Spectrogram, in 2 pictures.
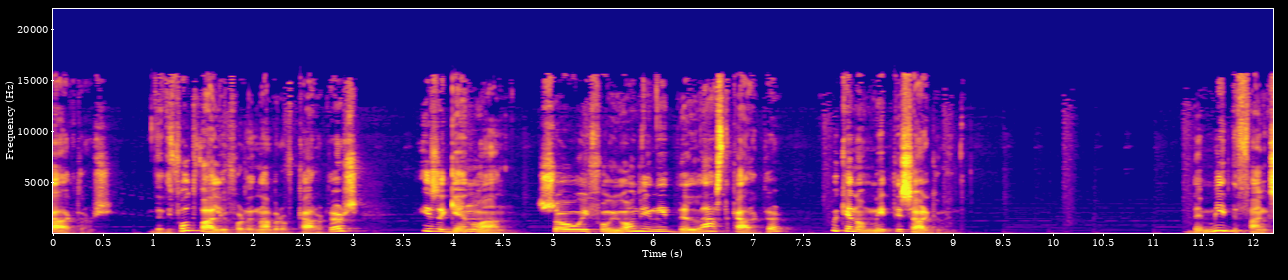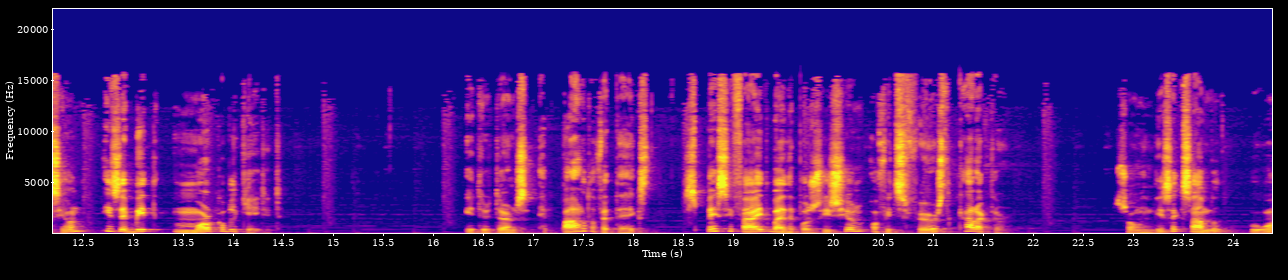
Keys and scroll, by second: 3.3 Return.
